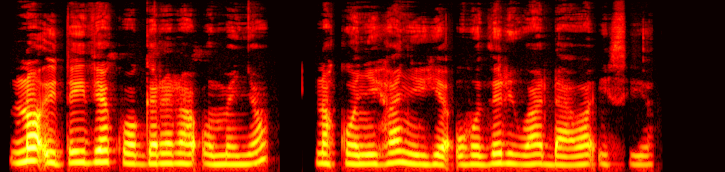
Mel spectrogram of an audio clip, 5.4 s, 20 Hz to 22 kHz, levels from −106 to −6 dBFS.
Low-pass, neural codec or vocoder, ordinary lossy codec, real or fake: none; none; none; real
